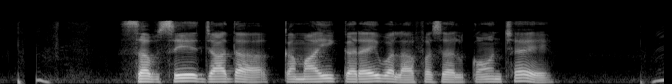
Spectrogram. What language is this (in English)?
Maithili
